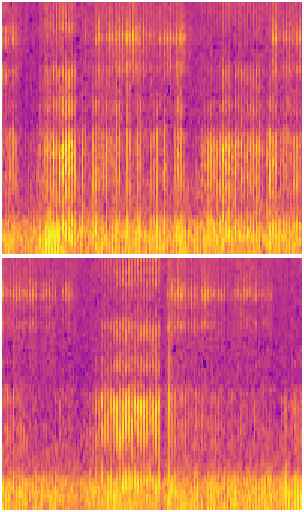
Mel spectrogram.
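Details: Pet cat Tarou, three years old, purrs contentedly: a steady low rattle pulsing in breath-length waves about once a second, with no other sounds beyond a soft airy hiss.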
